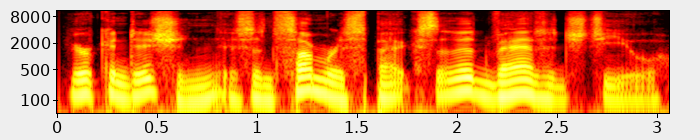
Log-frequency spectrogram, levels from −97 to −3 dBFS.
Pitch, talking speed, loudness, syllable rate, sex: 125 Hz, 195 wpm, -20 LUFS, 5.4 syllables/s, male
